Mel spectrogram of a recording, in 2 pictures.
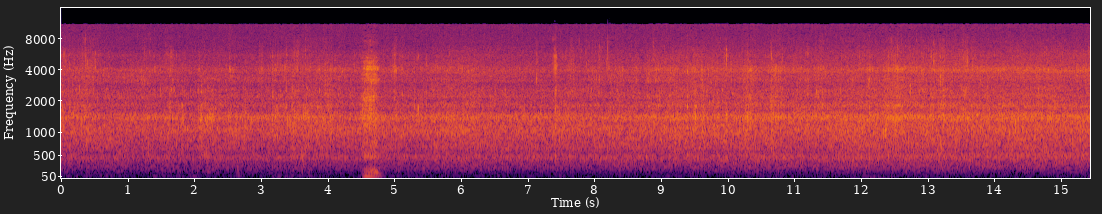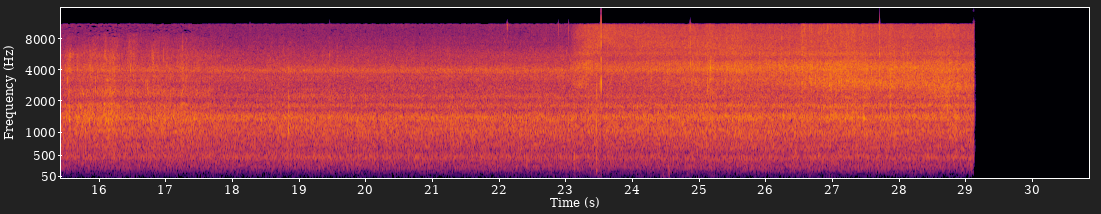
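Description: River rapids rushing, growing gradually louder as the kayak draws near the white water, with a single thump about five seconds in. The sound cuts off suddenly near the end.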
